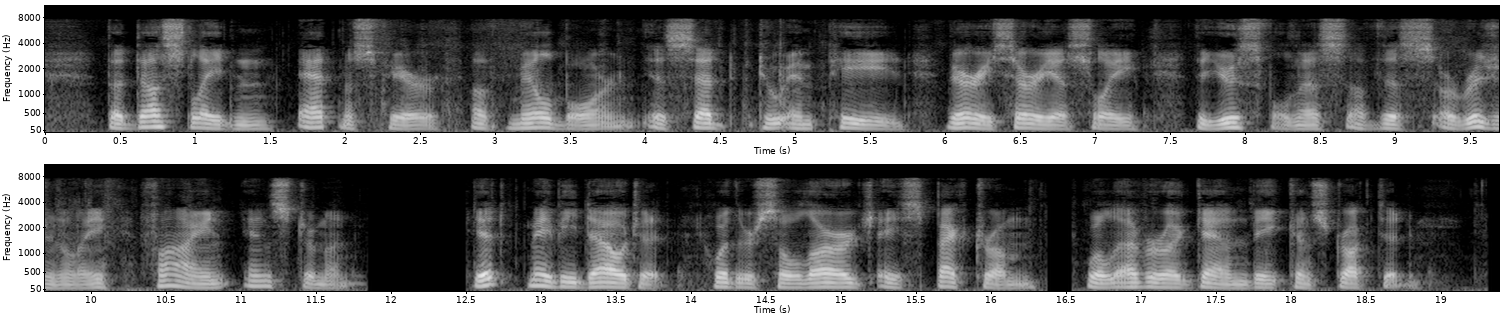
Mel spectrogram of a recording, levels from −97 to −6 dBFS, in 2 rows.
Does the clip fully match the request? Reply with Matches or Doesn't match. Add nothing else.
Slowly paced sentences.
Matches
